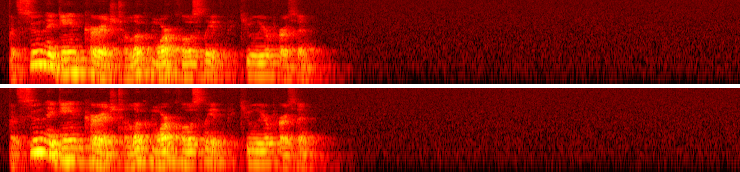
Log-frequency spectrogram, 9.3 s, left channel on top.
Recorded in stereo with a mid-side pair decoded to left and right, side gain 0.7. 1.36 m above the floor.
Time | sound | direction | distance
0.1 | a man speaking | 20° left | 1.5 m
